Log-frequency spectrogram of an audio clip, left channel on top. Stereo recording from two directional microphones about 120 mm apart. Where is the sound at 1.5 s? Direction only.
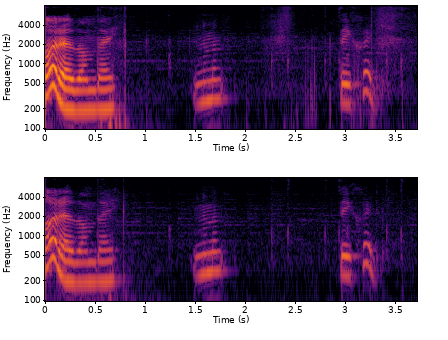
40° right (ahead or behind).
